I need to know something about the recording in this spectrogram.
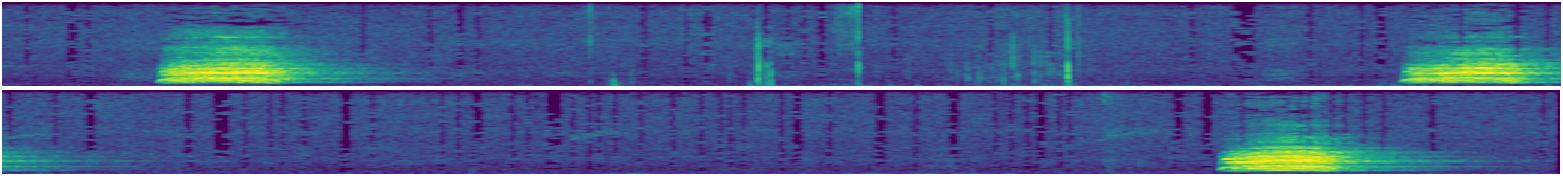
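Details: Free-roaming barking deer in a natural setting, calling its friends: three abrupt, coarse barks about four to five seconds apart, with scattered soft clicks and taps in the gaps.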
